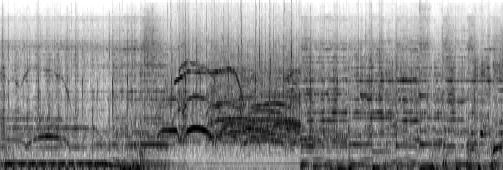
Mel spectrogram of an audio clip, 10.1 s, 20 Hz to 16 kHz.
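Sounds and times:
live rock band playing: 0.0s - 4.0s, 5.7s - 10.0s.

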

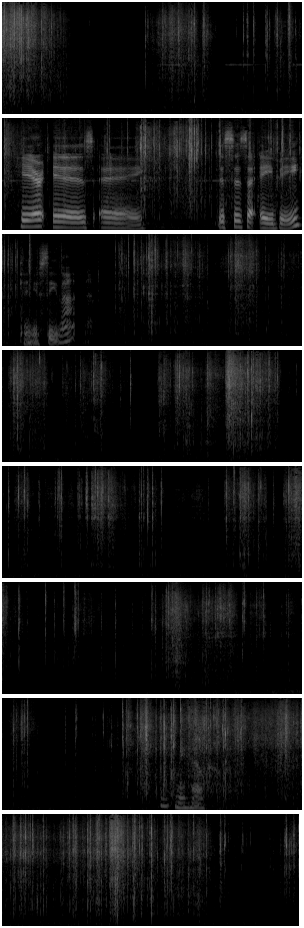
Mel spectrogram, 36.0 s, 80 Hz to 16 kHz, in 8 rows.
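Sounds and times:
plastic bags crinkling: 0.0s - 1.5s, 2.1s - 35.9s.

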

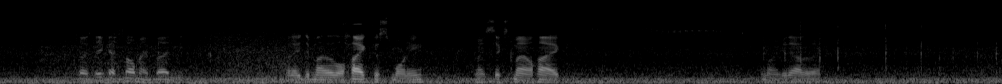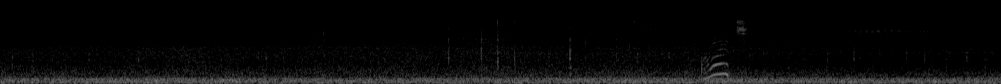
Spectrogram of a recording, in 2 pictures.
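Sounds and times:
low outdoor rumble: 0.0s - 20.0s.

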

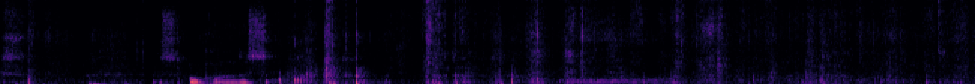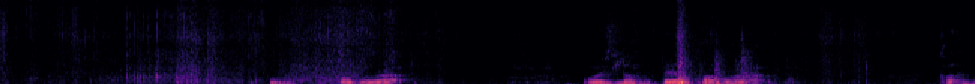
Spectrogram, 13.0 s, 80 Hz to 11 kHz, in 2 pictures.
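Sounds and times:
rustling of card and packing: 0.0s - 9.6s, 10.5s - 12.7s
cardboard ripping: 1.9s - 9.2s.

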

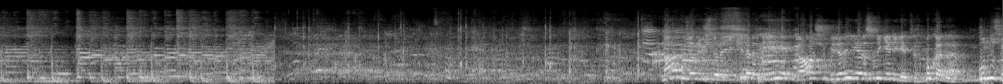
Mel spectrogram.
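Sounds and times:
indistinct voices talking: 2.7s - 10.0s.

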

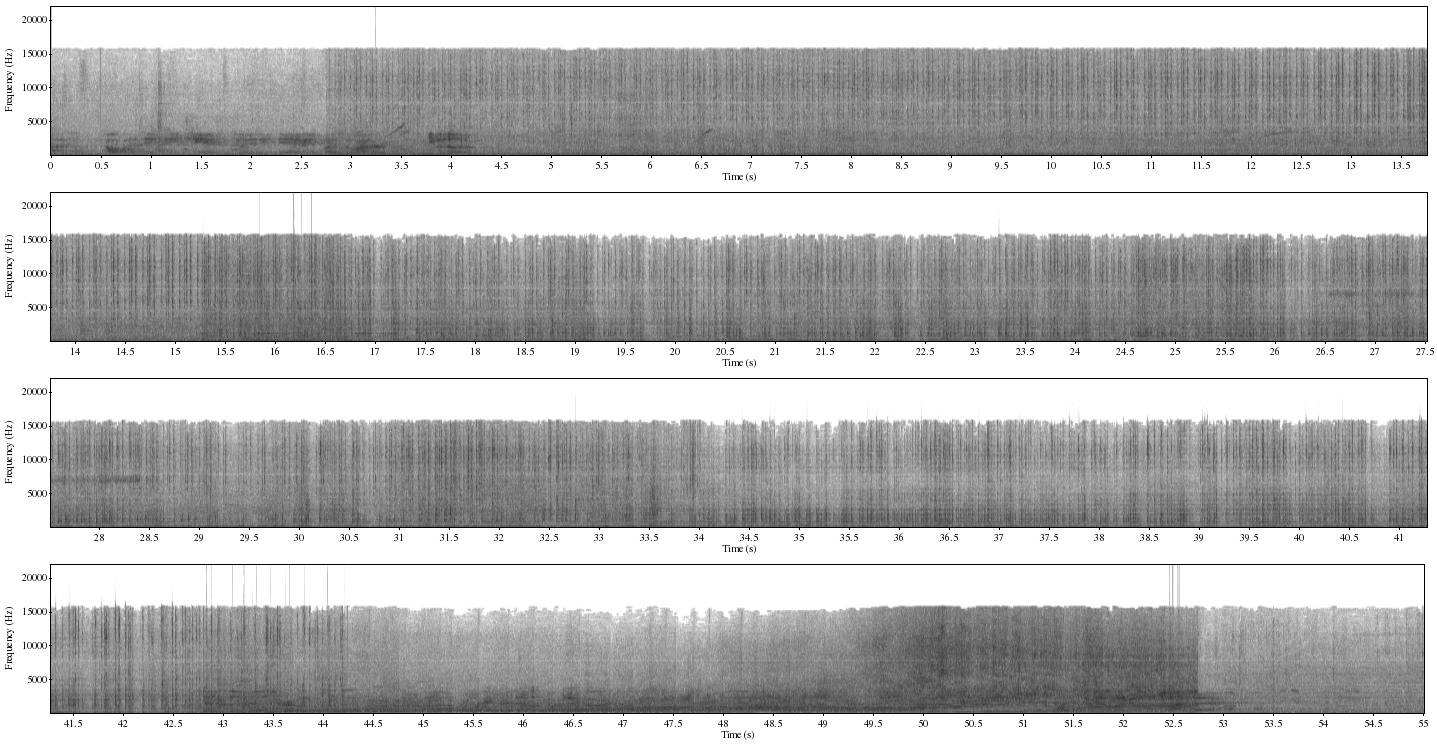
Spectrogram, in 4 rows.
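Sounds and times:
people talking: 0.0s - 4.3s, 42.8s - 47.2s, 51.3s - 55.0s
car engines rumbling: 0.0s - 55.0s.

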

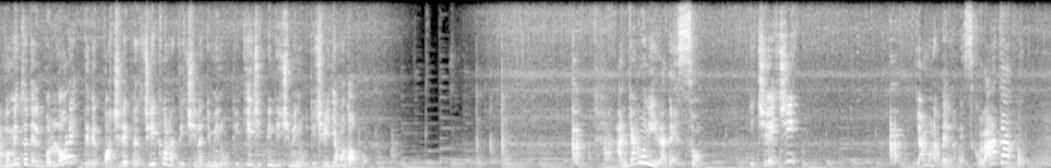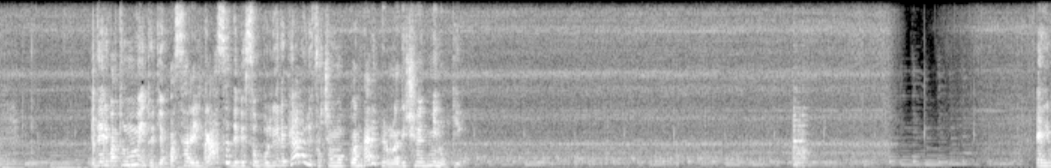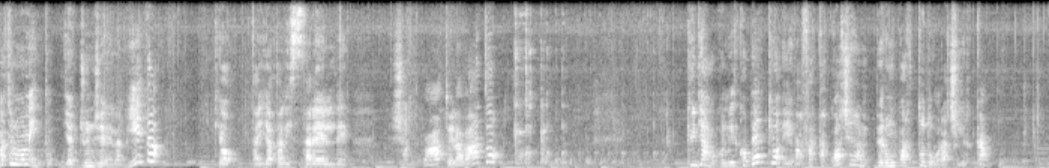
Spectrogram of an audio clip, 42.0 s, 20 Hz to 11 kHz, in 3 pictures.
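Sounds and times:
soft background music: 0.0s - 42.0s
soup sizzling in a pot: 0.0s - 42.0s.

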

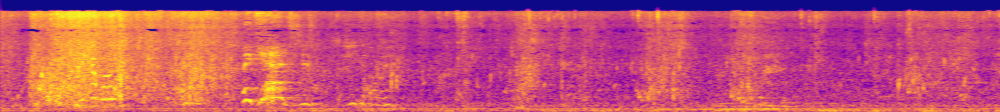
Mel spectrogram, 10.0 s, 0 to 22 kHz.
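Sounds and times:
pool water lapping: 0.0s - 10.0s
steady low hum: 0.0s - 10.0s.

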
